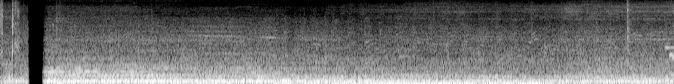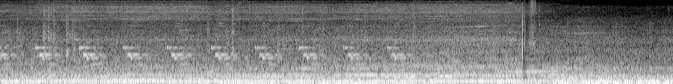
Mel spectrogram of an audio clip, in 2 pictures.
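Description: Combine engine and machinery running steadily, heard inside the cab, with a low drone. Between about ten and sixteen seconds in, an in-cab warning beeps about ten times, roughly one and a half beeps a second.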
